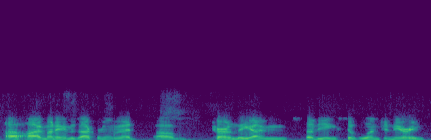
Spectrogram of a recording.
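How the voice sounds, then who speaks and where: A young man from New York, a student guest, speaking earnestly but haltingly with many uhs. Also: on the low side, steady tone, sharp tone. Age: young adult. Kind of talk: casual interview. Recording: dull lo-fi audio.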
